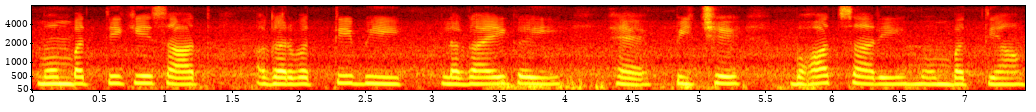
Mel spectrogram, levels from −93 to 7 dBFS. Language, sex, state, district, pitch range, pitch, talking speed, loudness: Hindi, female, Madhya Pradesh, Dhar, 225-245 Hz, 235 Hz, 105 wpm, -14 LUFS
